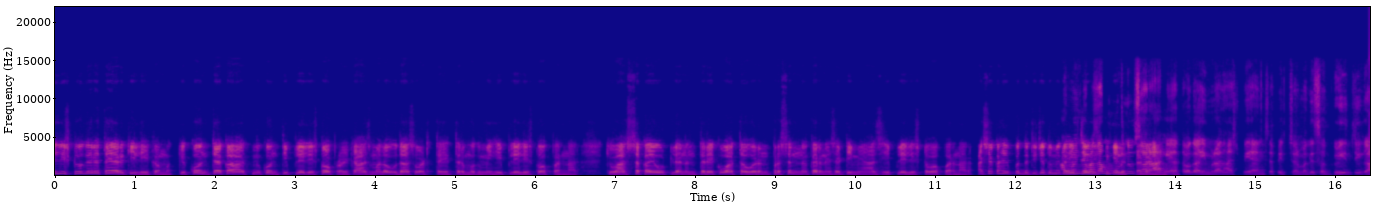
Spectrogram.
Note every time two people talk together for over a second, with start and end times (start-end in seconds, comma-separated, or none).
12.6-14.1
